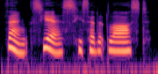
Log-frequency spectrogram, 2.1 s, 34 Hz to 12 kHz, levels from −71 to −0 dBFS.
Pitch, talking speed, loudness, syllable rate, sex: 220 Hz, 170 wpm, -18 LUFS, 3.1 syllables/s, female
